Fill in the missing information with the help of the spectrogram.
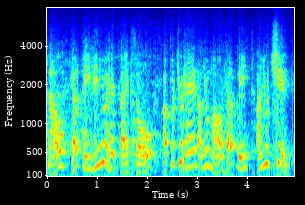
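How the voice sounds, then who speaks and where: An actor playing an excitable, fussy male dentist with a put-on German accent who gives bossy, sing-song orders and chuckles as he talks. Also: very high voice, normal speed, some chatter behind. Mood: coaxing. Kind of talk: vintage comedy sketch. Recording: dull lo-fi old recording with hiss.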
